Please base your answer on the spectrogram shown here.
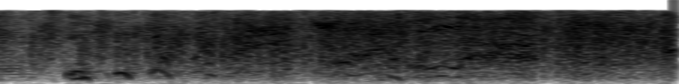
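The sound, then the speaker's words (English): Audience applause, a dense and steady clapping that swells slightly after the opening, with voices calling out over it. “Can I get a round of applause again?”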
